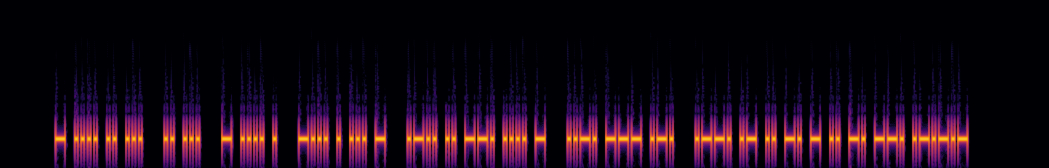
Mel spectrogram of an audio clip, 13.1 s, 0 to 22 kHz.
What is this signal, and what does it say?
Morse code, heard as a keyed tone, about 30 wpm, 700 Hz. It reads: THIS IS THE BEST LIGHT FOR PAINTING.
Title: Sentences from Top 1000 Words - Review Part 6 - 30wpm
